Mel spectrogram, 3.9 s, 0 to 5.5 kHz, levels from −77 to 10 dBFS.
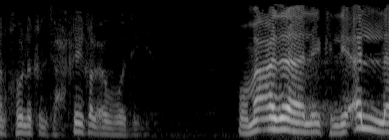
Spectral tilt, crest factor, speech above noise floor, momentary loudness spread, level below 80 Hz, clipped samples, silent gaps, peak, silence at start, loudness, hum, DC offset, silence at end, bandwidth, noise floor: -7.5 dB/octave; 20 dB; 45 dB; 19 LU; -74 dBFS; under 0.1%; none; -8 dBFS; 0 s; -26 LUFS; none; under 0.1%; 0 s; 5.2 kHz; -72 dBFS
